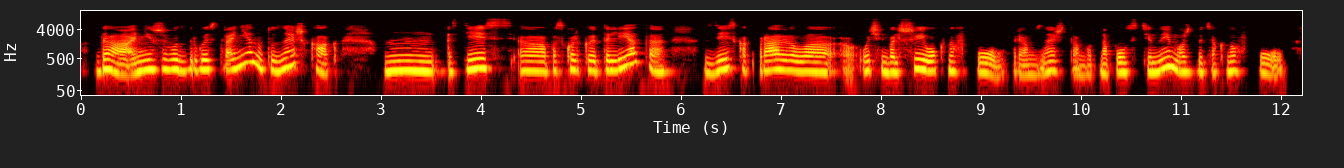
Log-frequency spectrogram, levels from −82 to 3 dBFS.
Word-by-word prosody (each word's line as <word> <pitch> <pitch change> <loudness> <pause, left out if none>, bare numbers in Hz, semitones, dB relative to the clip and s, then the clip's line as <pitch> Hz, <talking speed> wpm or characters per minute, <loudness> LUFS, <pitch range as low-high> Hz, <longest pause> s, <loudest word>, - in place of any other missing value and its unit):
Да, 200 -6 +5
они 210 +7 +3
живут 235 -1 +1
в - - -6
другой 230 +1 +2
стране, 260 +9 0
но 300 -11 +1
тут 215 -3 -2
знаешь 280 +8 0
как? - - -2 0.5
М, 210 -1 +2
здесь, 235 +6 +1
а, 205 -1 +2
поскольку 215 +2 -3
это 205 +1 0
лето, 245 - +1 0.3
здесь, 220 +8 0
как 210 -3 -5
правило, 205 -3 +3 0.2
э, - - -28
очень 205 -1 -2
большие 195 +6 +2
окна 210 0 +1
в 200 - -13
пол. 170 -6 -2
Прям, 160 -3 -6
знаешь, 210 +3 -3
там - - -7
вот 155 - -11
на 175 - -1
полстены 190 +7 0
может 195 -7 +1
быть 190 -1 -7
окно 200 +4 -4
в 210 - -20
пол. 175 -2 -3
210 Hz, 175 wpm, -23 LUFS, 195-230 Hz, 0.5 s, Да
